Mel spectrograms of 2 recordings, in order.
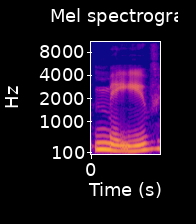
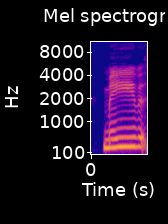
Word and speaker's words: Maeve: Maeve starts, hey, spirits team, it's Maeve. I also appreciate Maeve that says pronounced like cave, which is very funny to me.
